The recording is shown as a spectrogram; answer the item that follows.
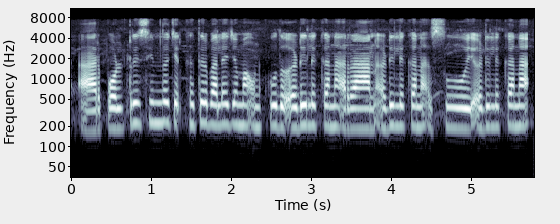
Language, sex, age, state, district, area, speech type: Santali, female, 30-45, Jharkhand, Bokaro, rural, spontaneous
